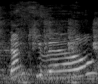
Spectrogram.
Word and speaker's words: dankjewel: Dankjewel.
